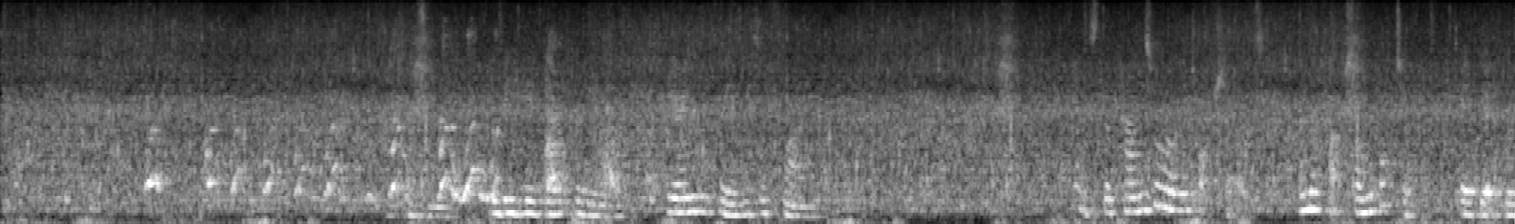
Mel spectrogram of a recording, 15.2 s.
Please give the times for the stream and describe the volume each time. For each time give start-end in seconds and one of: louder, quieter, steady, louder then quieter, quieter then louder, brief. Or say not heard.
0.0-15.1 steady.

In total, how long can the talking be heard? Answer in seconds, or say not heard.
9 s.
